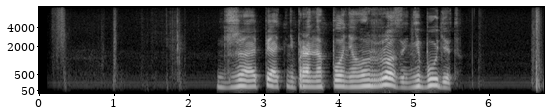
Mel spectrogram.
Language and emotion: Russian, angry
